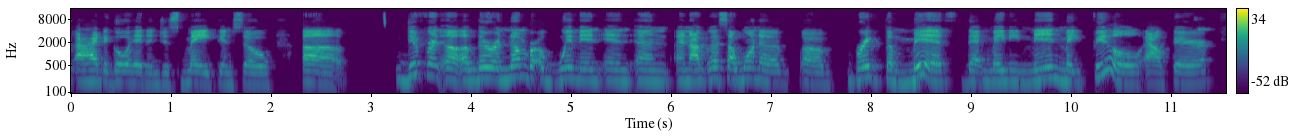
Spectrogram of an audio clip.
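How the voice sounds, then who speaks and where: A woman's voice: medium pitch, a bit bright. A woman co-hosting a casual conversation, thinking aloud with restarts as she builds on her sister's points. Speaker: co-host.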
